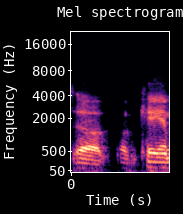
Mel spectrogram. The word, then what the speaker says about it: Caim: starters well just noticing the Keith said it's pronounced km is pronounced kind yeah there's two ways to pronounce it and I take the point but the Celtic people that I talk to pronounce it km but it's it's at least it's spelled CAIM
